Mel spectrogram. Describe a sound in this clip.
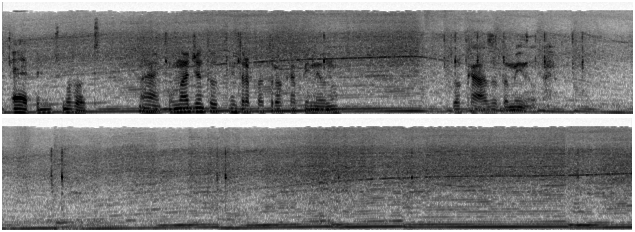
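A racing car engine whines loudly, rising and dropping in pitch through the gear changes.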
